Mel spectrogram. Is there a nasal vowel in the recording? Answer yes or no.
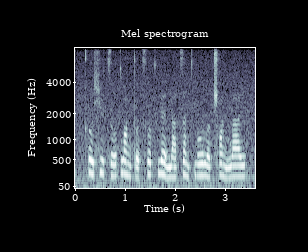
no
